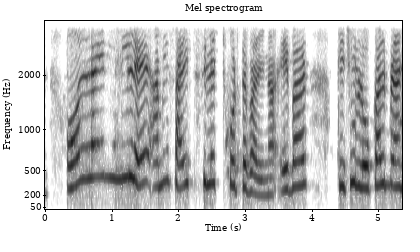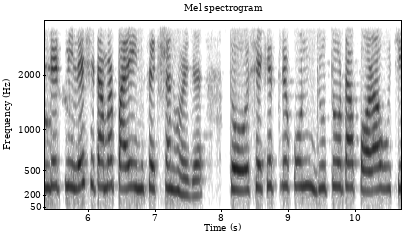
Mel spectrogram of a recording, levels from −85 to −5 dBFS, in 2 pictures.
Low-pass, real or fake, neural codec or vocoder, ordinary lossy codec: 3.6 kHz; real; none; none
